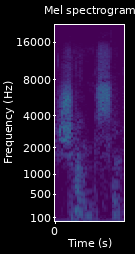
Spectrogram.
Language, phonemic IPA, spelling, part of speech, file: Norwegian Bokmål, /ʂaŋsə/, sjanse, noun, No-sjanse.ogg
- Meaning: a chance (an opportunity or possibility)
